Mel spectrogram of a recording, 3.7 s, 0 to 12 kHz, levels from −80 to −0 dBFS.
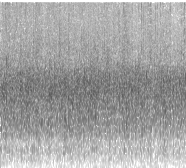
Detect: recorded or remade recorded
